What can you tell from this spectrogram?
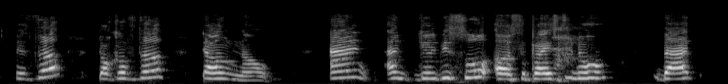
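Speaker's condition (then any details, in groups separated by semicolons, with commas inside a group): Cerebral palsy; could not talk in early life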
